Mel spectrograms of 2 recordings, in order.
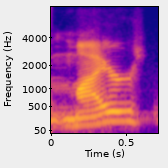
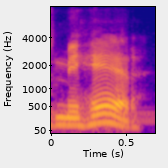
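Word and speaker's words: Meijer: When I got here, swear to God, the way it's spelled, I thought it was Meher. I seriously, I had never heard. Like when we moved from Texas to Michigan, like me and my wife both thought that was Meher. It's spelled like Meher, and I was like, oh, that's Quinn.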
